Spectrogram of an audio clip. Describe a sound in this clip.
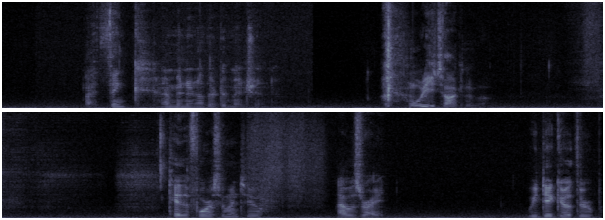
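A second young man speaks softly and close by, in short bursts.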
